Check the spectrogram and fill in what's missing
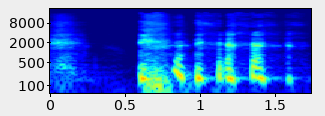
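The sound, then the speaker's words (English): A brief airy hiss, then a quick sputtering run of about five buzzy fart noises, fairly loud, with no one talking, played as part of a 4D theater attraction. “Some farting. I hate that shit.”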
